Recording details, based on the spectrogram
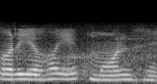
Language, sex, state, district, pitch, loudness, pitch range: Hindi, female, Karnataka, Bangalore, 230 Hz, -14 LUFS, 215-240 Hz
